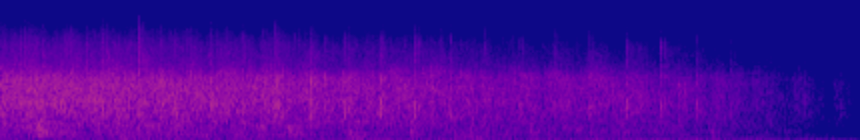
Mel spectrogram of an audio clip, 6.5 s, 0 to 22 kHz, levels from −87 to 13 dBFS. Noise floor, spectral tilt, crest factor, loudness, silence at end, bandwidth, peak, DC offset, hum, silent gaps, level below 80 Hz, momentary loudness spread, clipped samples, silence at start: -71 dBFS; -2 dB/octave; 22 dB; -45 LUFS; 0.35 s; 13 kHz; -24 dBFS; under 0.1%; none; none; -70 dBFS; 14 LU; under 0.1%; 0 s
